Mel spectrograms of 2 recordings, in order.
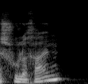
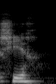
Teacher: avec un accent français, on va dire à shulchan, et on va dire shir. Et donc, en fait, on a vraiment aucune différence de son. Moi, c'est pour ça que je préconise le R roulé pour pouvoir différencier avec le chet. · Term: R à la française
